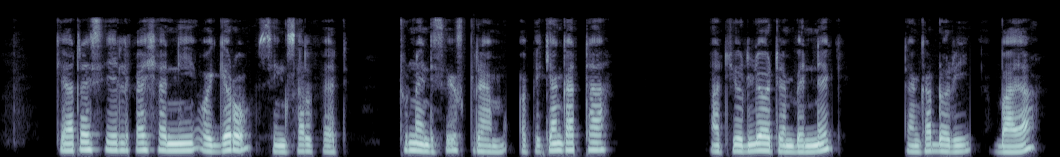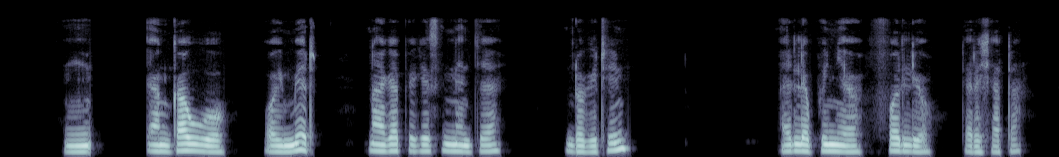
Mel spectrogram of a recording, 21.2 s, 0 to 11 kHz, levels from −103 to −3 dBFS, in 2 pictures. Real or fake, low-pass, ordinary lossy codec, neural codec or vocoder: real; 7.2 kHz; AAC, 64 kbps; none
